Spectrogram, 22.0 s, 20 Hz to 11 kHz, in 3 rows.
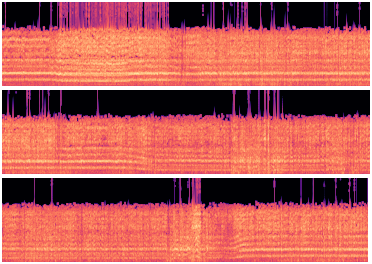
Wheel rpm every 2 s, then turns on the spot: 230, 220, 230, 230, 230, 180, 170, 170, 160, 180, 230.
none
